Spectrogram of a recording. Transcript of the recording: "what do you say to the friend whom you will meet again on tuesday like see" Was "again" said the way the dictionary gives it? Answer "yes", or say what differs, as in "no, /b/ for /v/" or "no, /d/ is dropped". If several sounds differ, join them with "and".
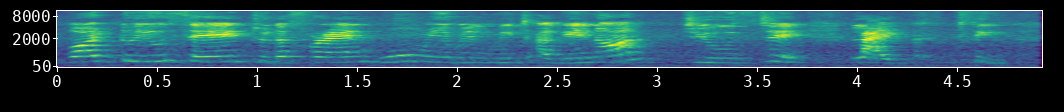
yes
